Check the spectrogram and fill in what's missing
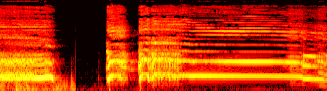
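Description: A rooster crows, with a short rough opening note, a brief pause, then a long sustained harsh cry that holds steady before dropping at the end.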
